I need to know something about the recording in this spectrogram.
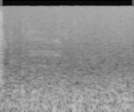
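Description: Steady hiss with an uneven low rumble underneath, even and without distinct events: the background noise of the room and sound system.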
